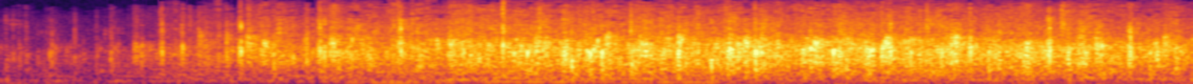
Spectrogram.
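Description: Crowd applause breaks out after a political campaign speech in the video game Batman: The Telltale Series, swelling from a quiet start into steady, dense clapping that holds for several seconds.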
